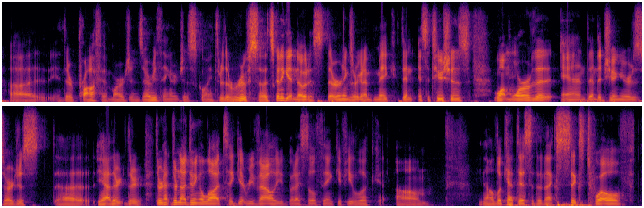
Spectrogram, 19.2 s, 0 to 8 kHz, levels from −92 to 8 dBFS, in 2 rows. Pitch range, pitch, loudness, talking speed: 110-125 Hz, 120 Hz, -25 LUFS, 210 wpm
